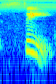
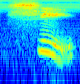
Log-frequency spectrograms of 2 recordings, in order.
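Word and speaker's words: し: they would as I they don't pronounce it C they pronounce it she s h i and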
